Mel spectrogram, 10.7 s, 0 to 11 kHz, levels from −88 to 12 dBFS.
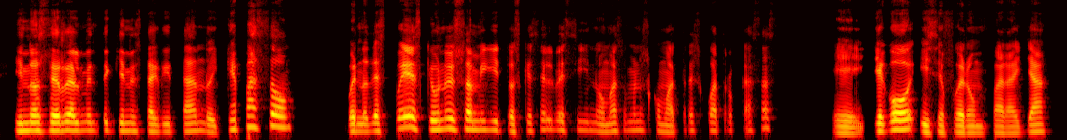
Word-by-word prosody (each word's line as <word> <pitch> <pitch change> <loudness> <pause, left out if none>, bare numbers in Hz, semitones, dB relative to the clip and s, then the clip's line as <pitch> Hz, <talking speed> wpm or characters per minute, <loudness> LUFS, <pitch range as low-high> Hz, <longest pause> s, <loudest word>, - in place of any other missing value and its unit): y 145 - 0
no 150 0 +5
sé, 150 0 +6
realmente 155 -1 +1
quién 145 0 -4
está 140 -1 -2
gritando: 135 +1 -4
"Y, 120 - -6
¿qué 180 +6 -6
pasó?" 220 0 +1 0.5
Bueno, 135 -1 0
después 180 +9 +3
que 170 - -1
uno 180 +3 0
de 190 - +3
sus 180 - -14
amiguitos, 165 -6 -1
que 150 - -13
es 145 - -28
el 175 +1 -9
vecino 155 -3 -11
más 145 +2 -7
o - - -21
menos 160 0 -15
como 130 -3 -9
a - - -6
3 - - -18
4 - - -10
casas, - - -15 0.5
eh, 110 -1 -4
llegó 170 +6 +6
y 130 - 0
se 120 0 -7
fueron 115 -1 -2
para 115 0 -4
allá, 130 +4 -2
145 Hz, 200 wpm, -25 LUFS, 135-165 Hz, 0.5 s, sé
